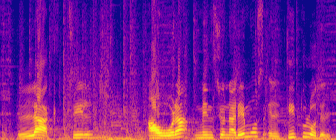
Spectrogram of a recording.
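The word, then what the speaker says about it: láak'tsil: Familia en maya se dice lactil, lactil, lactil, lactil. Ahora mencionaremos el título del tema, familiares. ¿Tú sabes cómo se dice? Se dice así, lactilop, lactilop, lactilop, lactilop, lactilop.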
